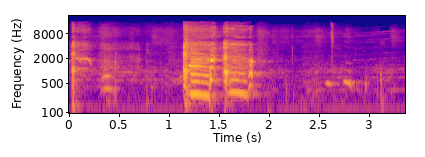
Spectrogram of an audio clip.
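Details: A child's repeated coughing: two faint coughs, then two louder, strongly voiced coughs in quick succession.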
